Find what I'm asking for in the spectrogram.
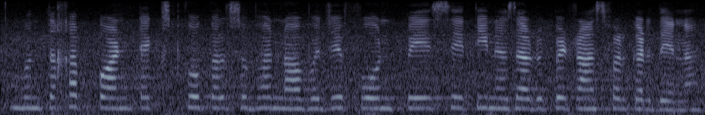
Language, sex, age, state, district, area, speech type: Urdu, female, 30-45, Uttar Pradesh, Aligarh, urban, read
